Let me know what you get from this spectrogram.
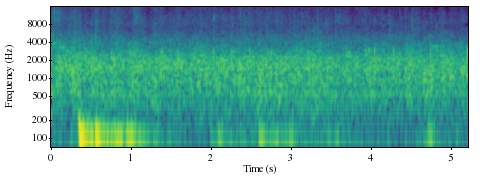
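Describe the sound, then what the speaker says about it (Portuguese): A church congregation at a thanksgiving service claps together, loud, continuous applause filling the room for several seconds with a few low thumps beneath, no voices rising above it. "queria agradecer em forma, não uma salva de palmas para Jesus Cristo"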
